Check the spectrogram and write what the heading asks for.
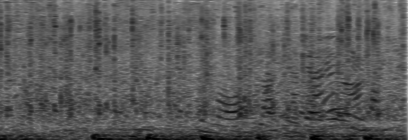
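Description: Cavalry horses' hooves clip-clopping on the road as a mounted column rides past, over the chatter of a large crowd, with raised voices from about halfway through.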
